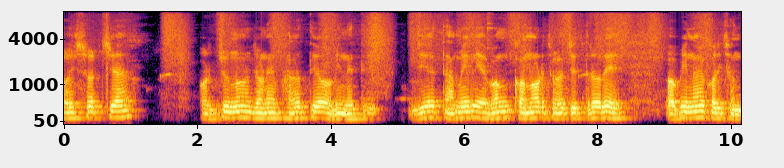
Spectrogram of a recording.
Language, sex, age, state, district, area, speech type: Odia, male, 45-60, Odisha, Balasore, rural, read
